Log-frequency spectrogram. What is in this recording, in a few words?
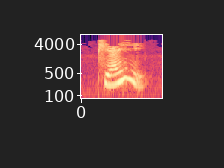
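"便宜", Mandarin Chinese; hsk; chinese-flashcards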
